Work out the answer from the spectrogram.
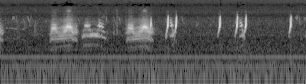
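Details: Quail call used to draw in quail for hunting: two harsh raspy bursts, then a run of crisp paired upward-flicking chips at irregular intervals.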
